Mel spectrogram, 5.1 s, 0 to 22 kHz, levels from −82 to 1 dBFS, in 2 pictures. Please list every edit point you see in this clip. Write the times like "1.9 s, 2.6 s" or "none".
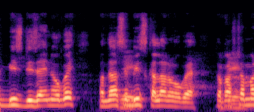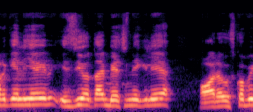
none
